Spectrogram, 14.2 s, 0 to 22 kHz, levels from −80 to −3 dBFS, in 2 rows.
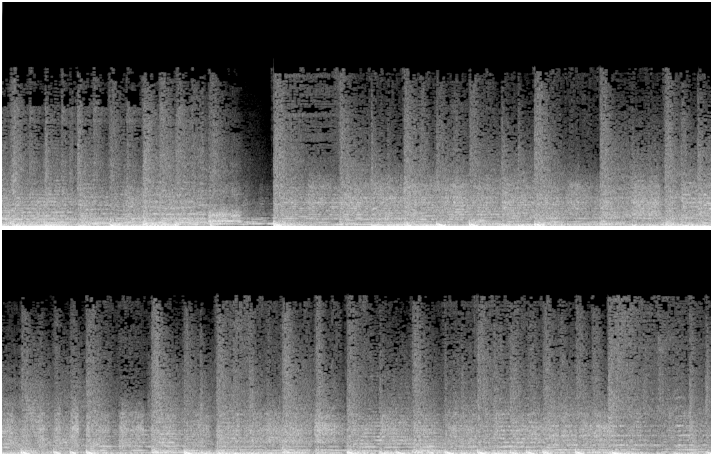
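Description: Listening closely turned up nothing that stood out as a technical problem anywhere in the recording.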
